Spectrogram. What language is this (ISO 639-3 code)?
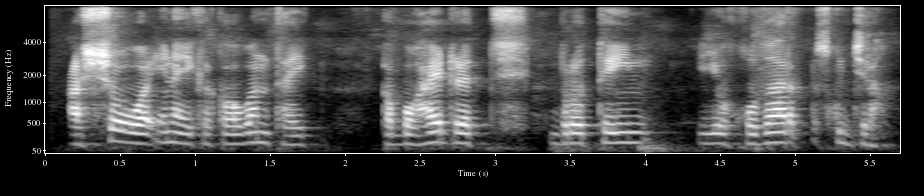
som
